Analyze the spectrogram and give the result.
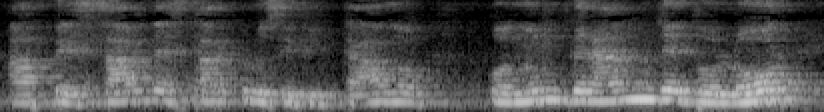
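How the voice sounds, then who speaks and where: A man's voice: high voice, slow pace, dark tone, a little hiss or hum. A man preaching a fervent sermon as pastor, repeating phrases for emphasis and addressing the congregation. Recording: echoey church hall, mic far off.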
